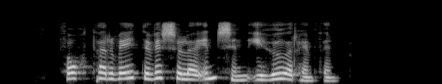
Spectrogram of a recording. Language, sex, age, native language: Icelandic, female, 30-39, Icelandic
